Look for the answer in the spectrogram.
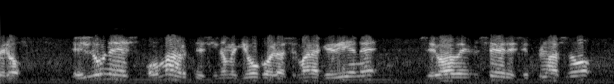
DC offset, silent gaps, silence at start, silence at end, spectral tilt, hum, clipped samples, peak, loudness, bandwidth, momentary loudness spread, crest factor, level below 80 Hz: under 0.1%; none; 0 s; 0.25 s; -5 dB/octave; none; under 0.1%; -4 dBFS; -17 LUFS; 16 kHz; 8 LU; 14 dB; -70 dBFS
